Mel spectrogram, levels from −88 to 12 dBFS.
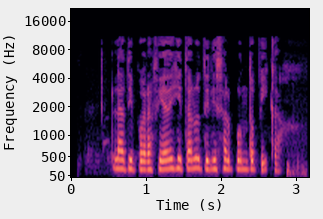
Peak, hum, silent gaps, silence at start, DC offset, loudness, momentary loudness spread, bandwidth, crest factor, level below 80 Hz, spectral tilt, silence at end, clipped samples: -2 dBFS; none; none; 0.55 s; under 0.1%; -18 LUFS; 13 LU; 11.5 kHz; 16 dB; -62 dBFS; -5.5 dB/octave; 0.25 s; under 0.1%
